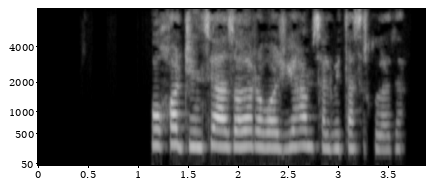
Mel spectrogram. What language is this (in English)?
Uzbek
